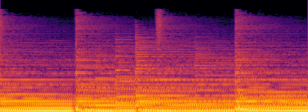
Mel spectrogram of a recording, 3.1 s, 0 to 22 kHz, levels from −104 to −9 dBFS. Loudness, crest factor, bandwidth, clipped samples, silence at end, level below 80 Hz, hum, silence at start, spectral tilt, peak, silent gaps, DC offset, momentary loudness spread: -21 LUFS; 10 dB; 12 kHz; under 0.1%; 0 s; -20 dBFS; none; 0 s; -8 dB/octave; -8 dBFS; none; under 0.1%; 3 LU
